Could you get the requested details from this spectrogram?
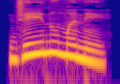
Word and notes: ಜೇನುಮನೆ: Kannada

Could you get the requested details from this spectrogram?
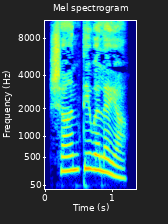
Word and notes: ಶಾಂತಿವಲಯ: śanti valaya; Kannada

